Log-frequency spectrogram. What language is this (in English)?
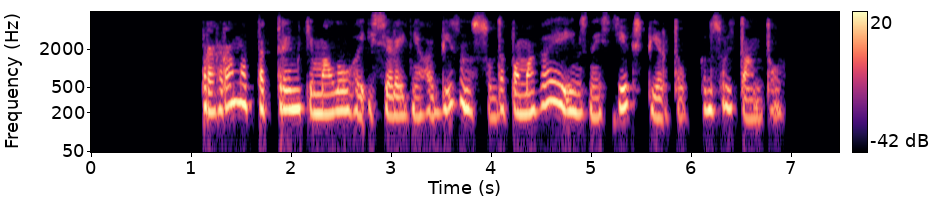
Belarusian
